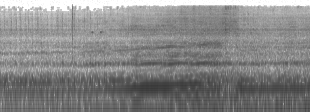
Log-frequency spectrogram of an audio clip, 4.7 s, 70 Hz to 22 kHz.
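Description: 1986 MZ ETZ 250's single-cylinder two-stroke engine pulling under acceleration: its pitch climbs from about two seconds in, drops sharply at a gear change a little after three seconds, then holds steady.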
